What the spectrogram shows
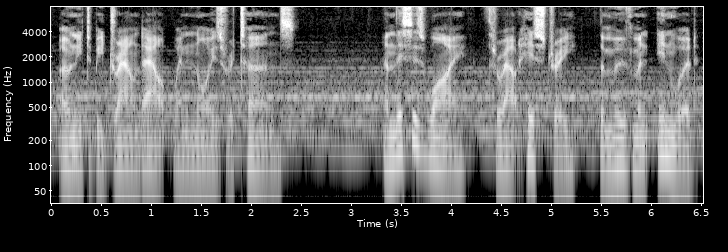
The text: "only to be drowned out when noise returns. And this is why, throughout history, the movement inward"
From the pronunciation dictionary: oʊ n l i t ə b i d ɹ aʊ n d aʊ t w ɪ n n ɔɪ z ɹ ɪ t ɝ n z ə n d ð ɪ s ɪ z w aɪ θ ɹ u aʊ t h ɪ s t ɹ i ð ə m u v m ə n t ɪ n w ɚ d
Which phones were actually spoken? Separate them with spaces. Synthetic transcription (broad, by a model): oʊ n l i t ə b i d ɹ aʊ n d aʊ t w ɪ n n ɔɪ z ɹ ɪ t ɝ n z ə n ð ɪ s ɪ z w aɪ θ ɹ u aʊ t h ɪ s t ɹ i ð ə m u v m ə n t ɪ n w ɚ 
